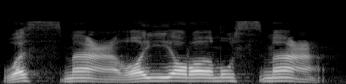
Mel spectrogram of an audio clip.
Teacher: واسمع آخرها حرف العين وهو من وسط الحلق، غير أولها حرف الغين وهو من أدنى الحلق، وهما مخرجان متجاوران وسط الحلق وأدنى الحلق، فعلى القارئ أن يبين العين من كلمة واسمع من حرف الغين من كلمة غير، هكذا واسمع غير مسمع.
